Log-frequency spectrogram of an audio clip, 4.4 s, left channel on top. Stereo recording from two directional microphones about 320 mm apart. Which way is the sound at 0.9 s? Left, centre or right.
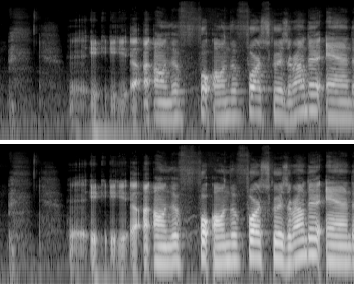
Centre.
